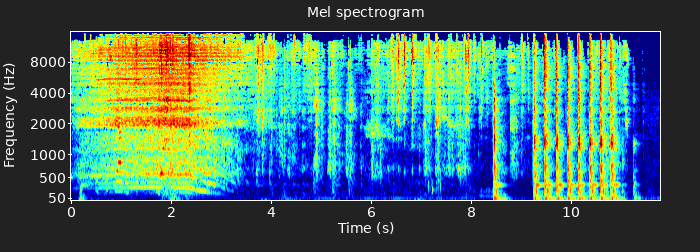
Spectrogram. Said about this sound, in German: wenn wir dann fertig sind mit dieser Pürierstab-Aktion jetzt so. Das ist jetzt meiner Meinung nach noch ein bisschen äh, genug von dem Duftöl. Und jetzt kommt der Moment, wo wir das Aufnahmegerät ausmachen, weil es so laut wird.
